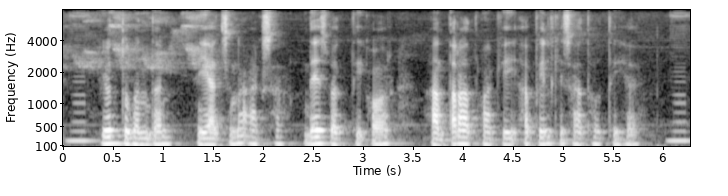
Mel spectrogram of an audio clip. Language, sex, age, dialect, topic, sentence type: Hindi, male, 18-24, Kanauji Braj Bhasha, banking, statement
